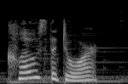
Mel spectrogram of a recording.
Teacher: your voice should fall on the word door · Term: falling intonation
